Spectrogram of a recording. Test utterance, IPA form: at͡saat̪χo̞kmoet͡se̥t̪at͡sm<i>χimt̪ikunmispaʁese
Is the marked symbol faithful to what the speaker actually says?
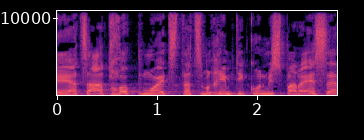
no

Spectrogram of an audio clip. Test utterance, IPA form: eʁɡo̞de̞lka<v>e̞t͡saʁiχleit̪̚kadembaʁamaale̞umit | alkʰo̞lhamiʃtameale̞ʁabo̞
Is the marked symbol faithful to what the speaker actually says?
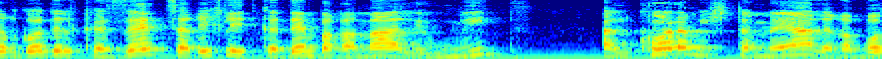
no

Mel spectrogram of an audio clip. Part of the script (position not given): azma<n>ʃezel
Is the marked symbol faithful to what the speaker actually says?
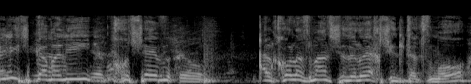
yes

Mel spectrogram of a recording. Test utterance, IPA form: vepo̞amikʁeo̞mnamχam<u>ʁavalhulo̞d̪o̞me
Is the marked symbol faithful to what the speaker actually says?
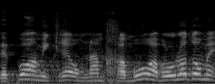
yes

